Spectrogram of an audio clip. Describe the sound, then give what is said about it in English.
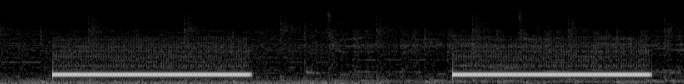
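A telephone line tone plays while calling someone back. A steady, loud, mid-pitched tone sounds in two long bursts of about two seconds each, separated by a pause of similar length. “I'm gonna call him back.”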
